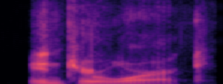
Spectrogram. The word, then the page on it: interwork: American English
